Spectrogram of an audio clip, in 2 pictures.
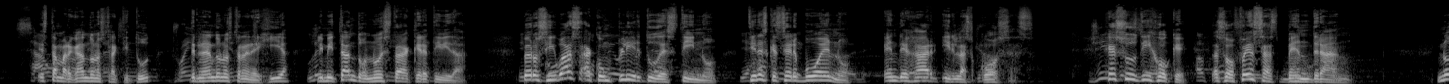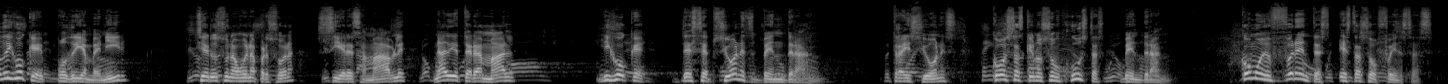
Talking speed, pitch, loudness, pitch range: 135 wpm, 170 Hz, -26 LUFS, 150-200 Hz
